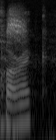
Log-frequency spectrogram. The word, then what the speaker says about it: Poruk: Did you notice how I pronounce that? Yeah. nice. Poruk.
